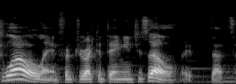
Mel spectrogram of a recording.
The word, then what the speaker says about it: Chazelle: I just watch lala land from director Damien Chazelle that's how you pronounce his name and it was pretty great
